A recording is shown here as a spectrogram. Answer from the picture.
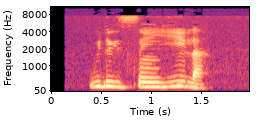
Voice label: "wilg sẽn yɩla", moore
